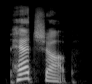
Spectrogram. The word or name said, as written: petshop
